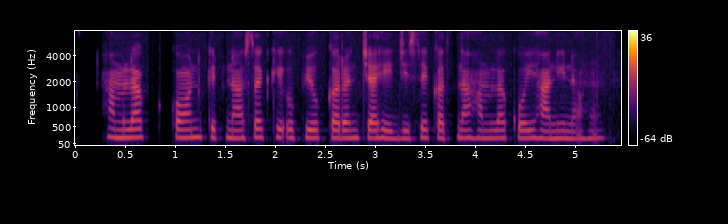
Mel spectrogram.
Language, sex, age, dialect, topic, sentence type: Chhattisgarhi, female, 18-24, Northern/Bhandar, agriculture, question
